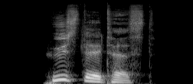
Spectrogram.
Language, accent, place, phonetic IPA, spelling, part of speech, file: German, Germany, Berlin, [ˈhyːstl̩təst], hüsteltest, verb, De-hüsteltest.ogg
- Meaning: inflection of hüsteln: 1. second-person singular preterite 2. second-person singular subjunctive II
